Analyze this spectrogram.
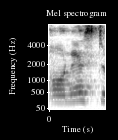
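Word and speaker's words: honest: एन ऑनेस्ट मैन, अब देखिए इसके आगे एच जो है कॉन्सोनेंट है, लेकिन आप इसको क्या पढ़ते हैं, ऑनेस्ट, ठीक है। इसमें जो एच होता है साइलेंट होता है।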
